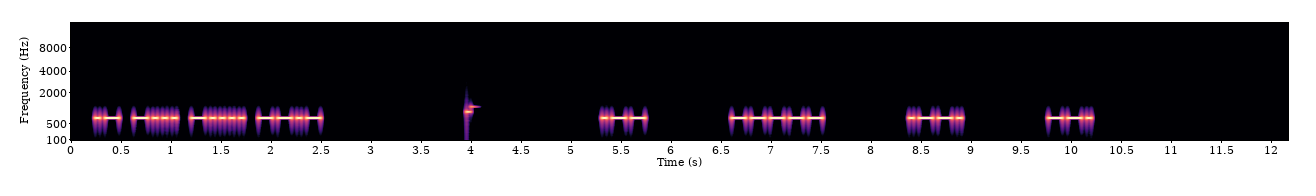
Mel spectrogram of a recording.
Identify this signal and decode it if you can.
Morse code, heard as a keyed tone, about 25 wpm, spaced as for 13 wpm, 700 Hz. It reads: AB6Q W0PG
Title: USA Call Signs - 4 Characters - 6x Character Spacing - 25wpm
